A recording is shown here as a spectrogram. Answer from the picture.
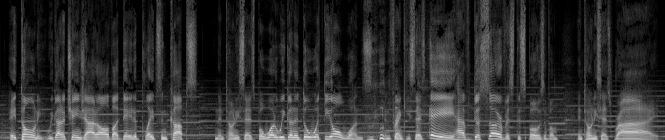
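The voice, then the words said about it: Weak Sopranos mobster impression. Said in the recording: “we've all seen The Sopranos, right? ... not a great impression”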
